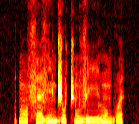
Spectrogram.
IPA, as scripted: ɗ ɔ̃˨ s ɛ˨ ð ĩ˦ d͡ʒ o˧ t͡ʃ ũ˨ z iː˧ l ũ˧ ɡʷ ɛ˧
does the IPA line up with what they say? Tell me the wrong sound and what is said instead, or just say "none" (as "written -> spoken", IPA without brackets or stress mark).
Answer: ð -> z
